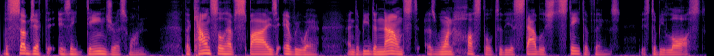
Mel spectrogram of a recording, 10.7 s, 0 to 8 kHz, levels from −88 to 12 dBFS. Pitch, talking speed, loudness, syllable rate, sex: 125 Hz, 160 wpm, -22 LUFS, 5.2 syllables/s, male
